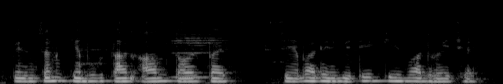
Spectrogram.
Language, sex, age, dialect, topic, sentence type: Maithili, male, 18-24, Eastern / Thethi, banking, statement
